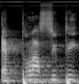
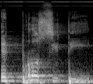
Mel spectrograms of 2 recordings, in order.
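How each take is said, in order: First: The second vowel sounds like 'ah'. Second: The second vowel sounds like 'oh'. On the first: The speaker calls it wrong. "ఎట్రాసిటీ కాదు" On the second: The speaker calls it right.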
